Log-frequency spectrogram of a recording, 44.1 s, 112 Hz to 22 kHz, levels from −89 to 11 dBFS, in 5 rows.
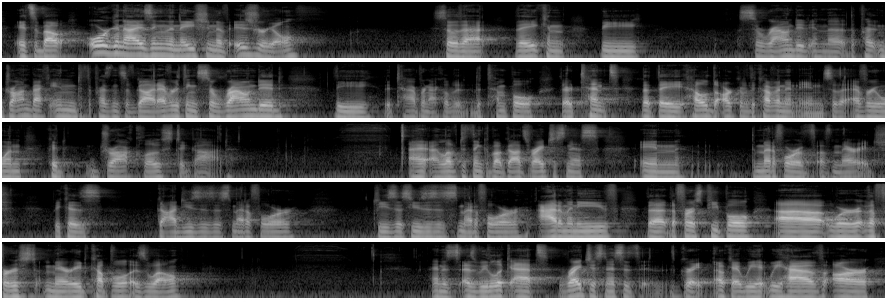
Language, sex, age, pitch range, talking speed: English, male, 20-39, 105-120 Hz, 140 wpm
